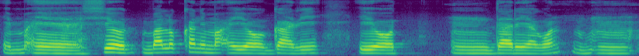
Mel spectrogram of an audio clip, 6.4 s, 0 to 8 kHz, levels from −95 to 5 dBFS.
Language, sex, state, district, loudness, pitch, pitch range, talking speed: Chakma, male, Tripura, West Tripura, -15 LUFS, 175 Hz, 170-185 Hz, 75 wpm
